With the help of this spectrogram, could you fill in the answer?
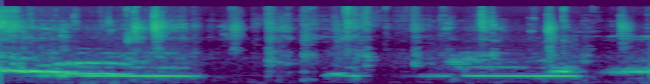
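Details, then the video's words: Male orange pelung dove from a bird farm, noted for a soft voice: a drawn-out falling coo, a gap with faint short notes, then another steady held coo. "Puter Pelung Orange Jantan Suara Empuk"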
